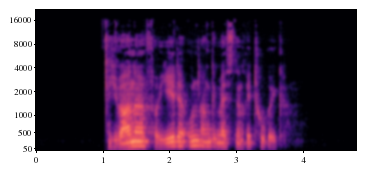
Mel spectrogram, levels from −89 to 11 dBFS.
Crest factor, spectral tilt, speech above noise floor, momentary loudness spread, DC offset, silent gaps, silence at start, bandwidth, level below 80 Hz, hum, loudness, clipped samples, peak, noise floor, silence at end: 20 dB; -5.5 dB/octave; 69 dB; 15 LU; under 0.1%; none; 1.05 s; 16.5 kHz; -60 dBFS; none; -19 LUFS; under 0.1%; 0 dBFS; -87 dBFS; 1.2 s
